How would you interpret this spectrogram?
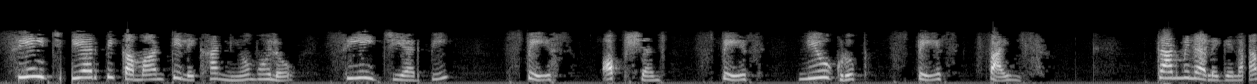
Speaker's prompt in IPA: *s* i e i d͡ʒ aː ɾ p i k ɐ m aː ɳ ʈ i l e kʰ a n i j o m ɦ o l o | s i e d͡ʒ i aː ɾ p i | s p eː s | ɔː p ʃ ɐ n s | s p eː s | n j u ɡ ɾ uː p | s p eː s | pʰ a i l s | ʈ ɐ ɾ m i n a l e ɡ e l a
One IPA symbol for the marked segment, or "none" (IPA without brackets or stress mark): s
